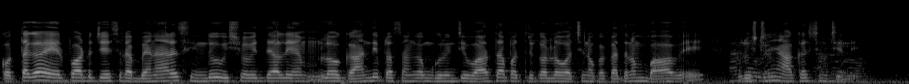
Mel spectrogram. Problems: low volume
